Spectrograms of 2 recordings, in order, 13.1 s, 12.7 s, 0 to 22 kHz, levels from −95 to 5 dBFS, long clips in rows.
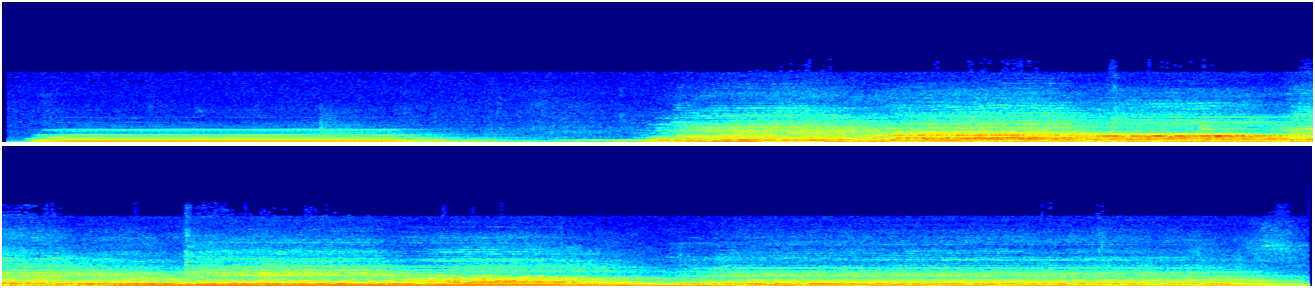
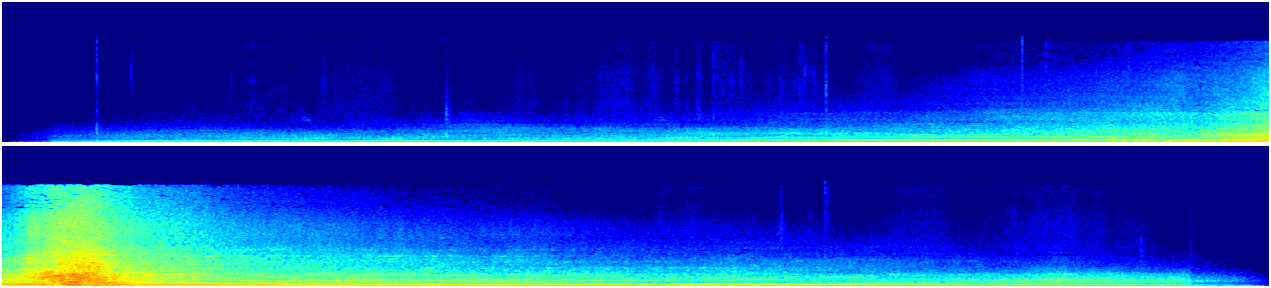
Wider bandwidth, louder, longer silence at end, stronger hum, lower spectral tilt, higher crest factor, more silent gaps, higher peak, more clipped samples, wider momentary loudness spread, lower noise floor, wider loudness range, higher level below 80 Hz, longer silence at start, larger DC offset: second, 9.6 kHz vs 16 kHz; about the same, -22 LUFS vs -22 LUFS; second, 0 s vs 0.2 s; neither; first, -7.5 dB/octave vs -3 dB/octave; second, 18 dB vs 28 dB; neither; about the same, -4 dBFS vs -2 dBFS; neither; second, 10 LU vs 27 LU; second, -49 dBFS vs -58 dBFS; second, 8 LU vs 21 LU; second, -62 dBFS vs -46 dBFS; second, 0.15 s vs 0.5 s; first, 0.4% vs under 0.1%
